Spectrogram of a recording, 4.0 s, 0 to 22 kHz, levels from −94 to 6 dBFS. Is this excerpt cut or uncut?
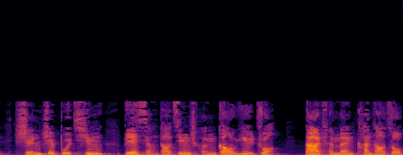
cut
